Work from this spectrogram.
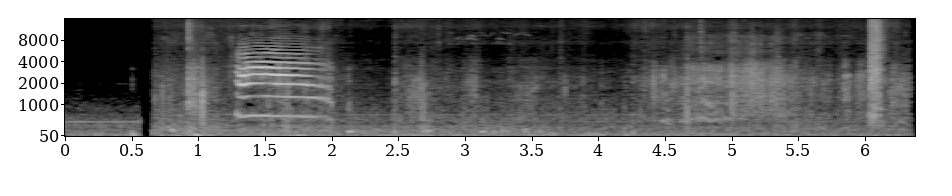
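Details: Orange stray cat that dislikes anchovies gives a single clear, harmonic-rich meow lasting under a second, level then slightly falling, followed by faint rustling and background noise in an outdoor urban setting.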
